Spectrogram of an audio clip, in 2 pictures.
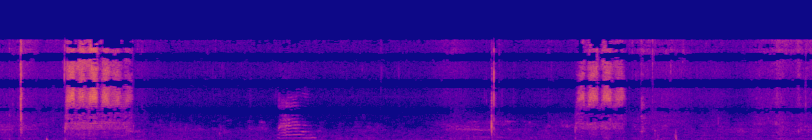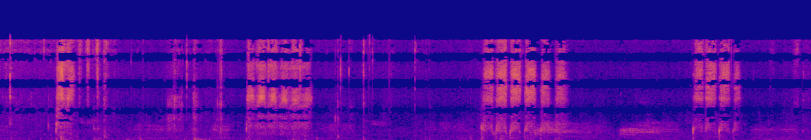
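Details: Fluffy stray cat that is fed voluntarily, jumping onto a person's lap and showing affection; a short, faint meow early on, with rustling, handling clicks and soft movement noises throughout.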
